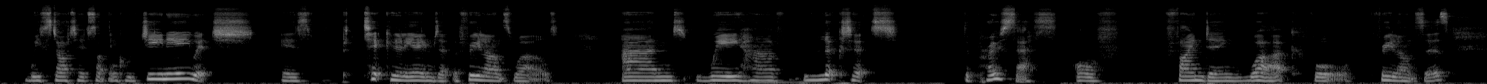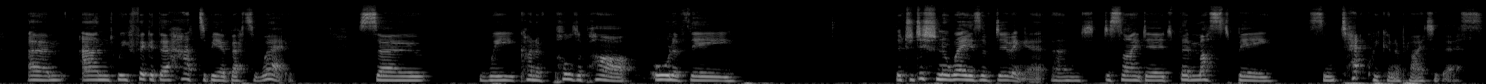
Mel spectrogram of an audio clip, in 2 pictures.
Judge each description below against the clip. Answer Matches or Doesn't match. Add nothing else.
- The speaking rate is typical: Doesn't match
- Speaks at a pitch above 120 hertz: Matches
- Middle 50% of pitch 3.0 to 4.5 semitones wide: Matches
